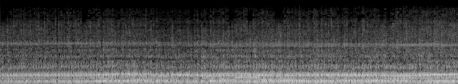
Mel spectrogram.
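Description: A 670 HP Subaru WRX hill-climb race car with a hood exit exhaust holds a loud, steady, rumbling engine drone close by, with slight pitch wavering throughout and no talking.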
